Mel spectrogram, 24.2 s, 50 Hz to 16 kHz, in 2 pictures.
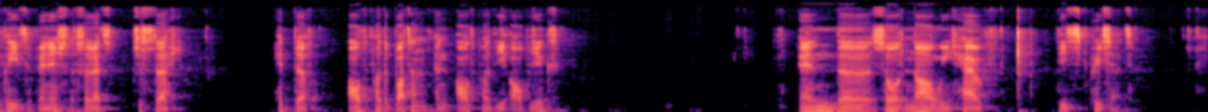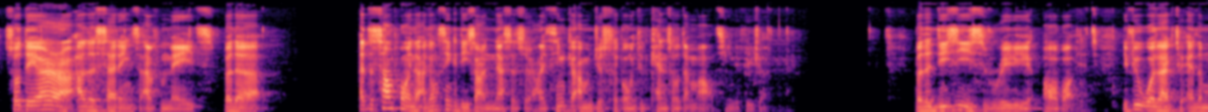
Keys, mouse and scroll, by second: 2.3-6.6 drag, 11.1 w.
